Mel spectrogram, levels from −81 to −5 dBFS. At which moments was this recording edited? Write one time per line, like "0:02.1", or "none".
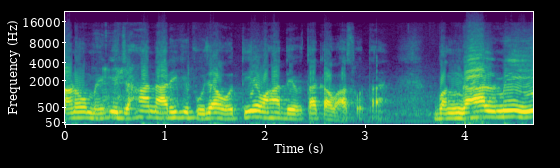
none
